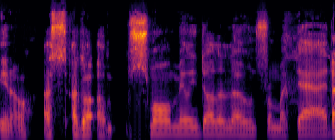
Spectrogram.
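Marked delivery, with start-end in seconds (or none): 0.9-4.2 put-on billionaire tycoon voice, drifting into English accent. Joking about celebrities handed their wealth: Trump impression. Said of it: "I like how you turned from Trump".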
